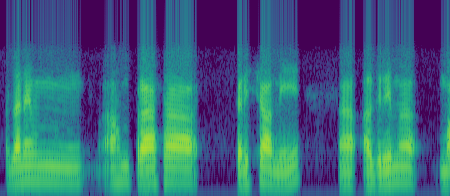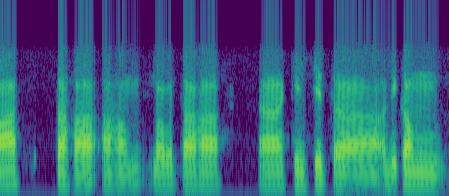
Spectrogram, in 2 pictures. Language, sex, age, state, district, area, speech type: Sanskrit, male, 18-30, West Bengal, Purba Bardhaman, rural, conversation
